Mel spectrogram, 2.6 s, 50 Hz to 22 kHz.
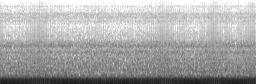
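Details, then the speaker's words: BMW E46 idling after the rattling eBay exhaust headers were fixed, a leaky fuel injector replaced and the idle control valve deleted; steady, even low idle rumble with no exhaust rattle or buzz. "All right, we've got everything put back together, so let's start it up and see if the exhaust still rattles. Cross your fingers. I don't hear any rattles. That's a good thing."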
